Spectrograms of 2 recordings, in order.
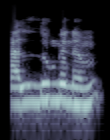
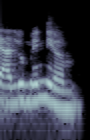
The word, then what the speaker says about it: aluminium: I can't say aluminum. I will say aluminium. Right.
